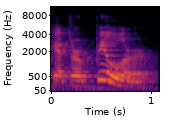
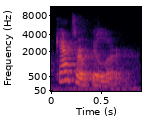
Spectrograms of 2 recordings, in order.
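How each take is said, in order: First: The stress is not on the first syllable. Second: The stress is on the first syllable. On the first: The speaker calls it wrong. "atau caterpillar" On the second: The speaker calls it right. "kalau ini di ca berarti bacanya adalah caterpillar"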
